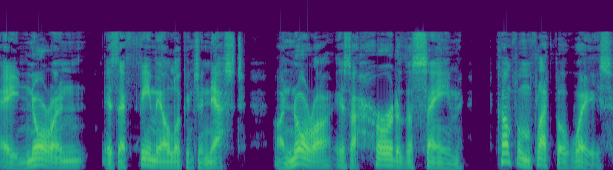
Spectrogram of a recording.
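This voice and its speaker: Over a quiet background, a man puts on a raspy character voice at medium pitch, with lively intonation and a fairly slow pace. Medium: read story. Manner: clipped, odd frontier idiom; soft-spoken.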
